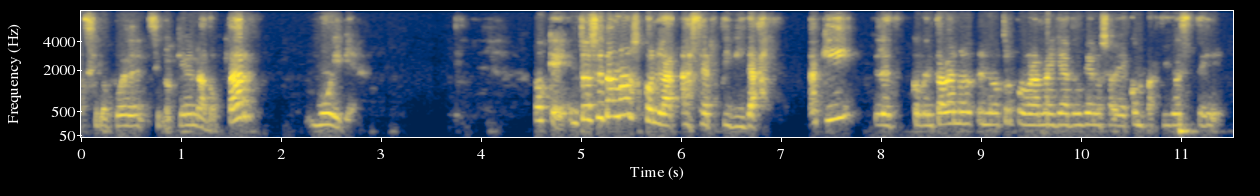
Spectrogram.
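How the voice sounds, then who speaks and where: A woman who works as a life coach hosts a show, giving casual, chatty explanations packed with fillers. Her voice is a little high with a breathy edge, captured in a dull lo-fi recording.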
